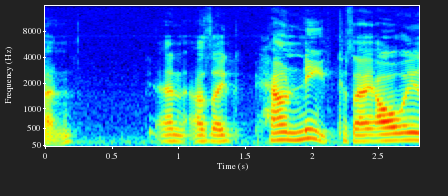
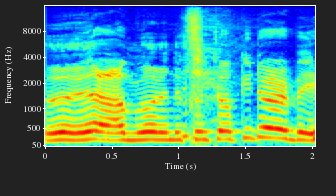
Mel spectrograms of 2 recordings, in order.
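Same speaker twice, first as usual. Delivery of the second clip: loud, brawny, muscle-bound horse voice; 4 semitones higher, 6 dB louder than usual. Picturing a muscular horse in a bandana and voicing it: voicing a muscular horse. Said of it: "I can just see this horse".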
